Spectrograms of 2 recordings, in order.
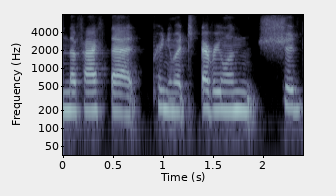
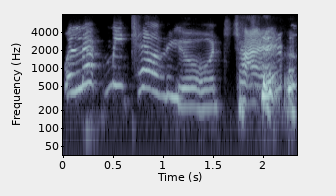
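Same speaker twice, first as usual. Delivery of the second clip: very high, swooping, put-on old grandma voice; 11 semitones higher, 4 dB louder than usual. Speaker imagines answering curious great-grandkids years from now, in a grandma voice. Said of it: "that was my best grandma voice".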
